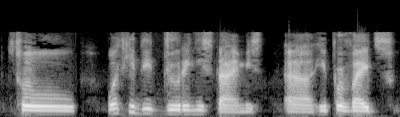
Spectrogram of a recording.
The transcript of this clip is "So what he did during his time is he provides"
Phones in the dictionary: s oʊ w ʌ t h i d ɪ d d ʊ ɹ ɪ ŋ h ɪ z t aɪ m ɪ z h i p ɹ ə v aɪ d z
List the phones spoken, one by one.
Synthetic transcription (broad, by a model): s oʊ w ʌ t h i d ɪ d d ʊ ɹ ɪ ŋ h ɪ s t aɪ m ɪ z h i p ɹ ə v aɪ d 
